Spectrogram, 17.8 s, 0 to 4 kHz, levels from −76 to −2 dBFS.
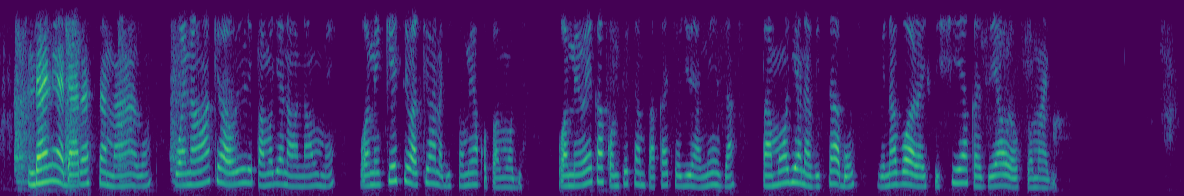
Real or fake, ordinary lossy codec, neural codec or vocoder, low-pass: real; Opus, 16 kbps; none; 3.6 kHz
